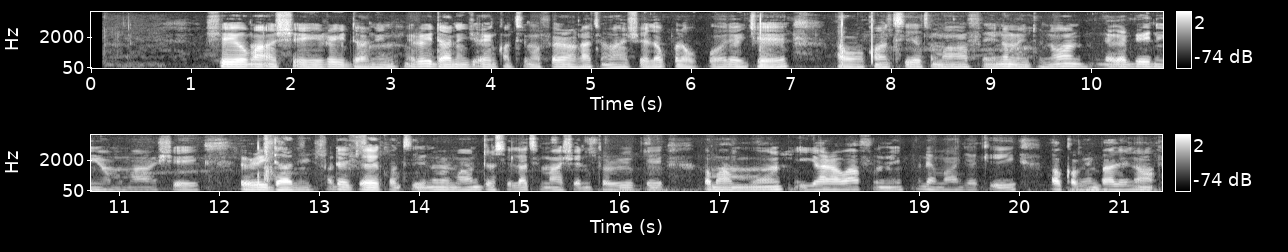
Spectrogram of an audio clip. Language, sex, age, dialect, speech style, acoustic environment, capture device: Yoruba, male, 35-44, Nigeria - Nigerian Standard, excited, nature, mobile / Linux / Chrome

